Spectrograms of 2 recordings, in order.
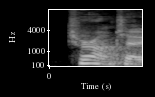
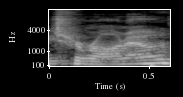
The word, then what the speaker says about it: Toronto: say it wrong Toronto Toronto yeah Toronto okay do I say the two T's you know it said that if you're from Toronto you don't say the second T you just say Toronto so you're saying it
